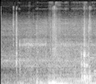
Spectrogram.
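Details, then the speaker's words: Damaged Toyota Supra being rebuilt: engine revs in short bursts with hard clunks underneath while the car won't move; the driveshaft had popped out, leaving the car unmovable. Driveshaft disconnected. "Ooh, yeah, if you don't know what that sound is, that's the drive shaft that popped out and the car was unmovable."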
